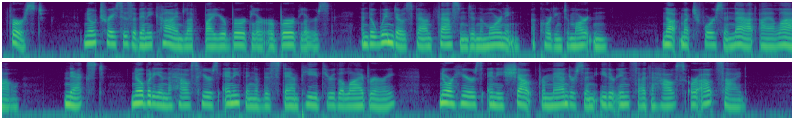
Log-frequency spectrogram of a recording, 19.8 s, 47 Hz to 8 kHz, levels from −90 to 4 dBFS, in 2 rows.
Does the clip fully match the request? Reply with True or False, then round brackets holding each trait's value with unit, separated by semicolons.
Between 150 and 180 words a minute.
True (165 wpm)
